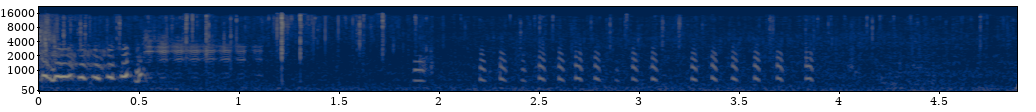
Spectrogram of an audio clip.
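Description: Sheep in ARK Survival Ascended give faint, quick bleats. A wavering cry opens, then rapid clusters of short repeated bleating calls follow over a soft background.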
